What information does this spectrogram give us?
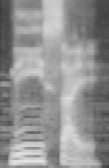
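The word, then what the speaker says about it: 二歳: Contohnya umur 2 tahun itu dibacanya nisai.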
